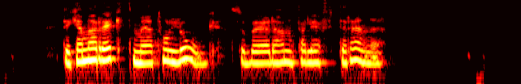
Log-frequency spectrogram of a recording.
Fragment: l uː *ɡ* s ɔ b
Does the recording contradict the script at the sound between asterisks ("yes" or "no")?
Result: no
